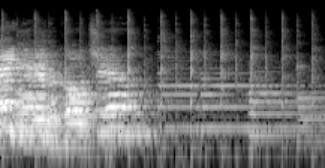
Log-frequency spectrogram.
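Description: Small acoustic folk group playing: voices singing over guitars and accordion for about the first two seconds. The singing then stops while a chord, likely the accordion's, is held steady under a regular beat of light clicks.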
